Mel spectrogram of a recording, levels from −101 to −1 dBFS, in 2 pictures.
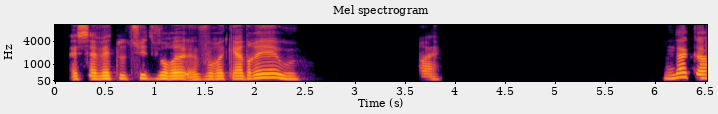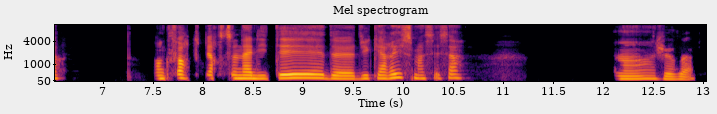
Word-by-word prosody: Elle 160 - -2
savait 170 +2 +3
tout 180 +1 -4
de - - -15
suite 185 -4 -2
vous 175 -1 +4
re 170 -5 +3
vous 155 +3 -4
recadrer 170 +8 +2
ou? 155 -6 -1 1.2
Ouais. 145 -2 -7 2.2
D'accord. 205 +1 +1 1.0
Donc 175 -1 -3
forte 205 -3 +2
personnalité 195 +3 +3
de 170 -2 0
du 180 +1 -5
charisme 200 +1 -1
c'est 185 - -10
ça? 210 +2 -5 1.6
Ah, 160 +1 -2
je 155 -1 -4
vois. 145 -2 -5
175 Hz, 105 wpm, -22 LUFS, 165-200 Hz, 2.2 s, vous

